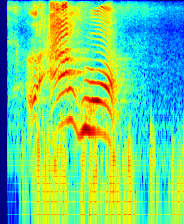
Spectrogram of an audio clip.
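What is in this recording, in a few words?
"lao3hu3" Mandarin Chinese, female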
